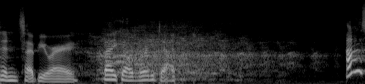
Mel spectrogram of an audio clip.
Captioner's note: audience laughing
